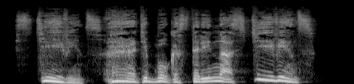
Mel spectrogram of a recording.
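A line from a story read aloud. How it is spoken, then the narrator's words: Loud whisper. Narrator (Russian): громким шепотом повторил капитан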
